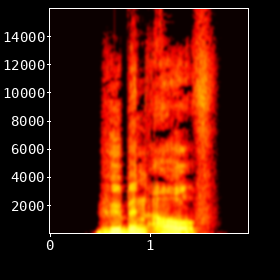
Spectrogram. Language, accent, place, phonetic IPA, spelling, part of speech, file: German, Germany, Berlin, [ˌhyːbn̩ ˈaʊ̯f], hüben auf, verb, De-hüben auf.ogg
- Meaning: first/third-person plural subjunctive II of aufheben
